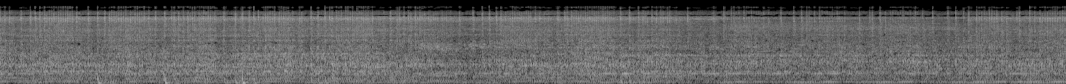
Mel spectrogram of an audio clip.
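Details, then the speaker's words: 1970s EZGO golf cart engine after reseating the carburettor float needle and starter-generator repair, choked start: steady, busy engine chatter holding even speed with no misses, surging or knocking; runs properly. "all right let's check them first seem like it's running good"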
